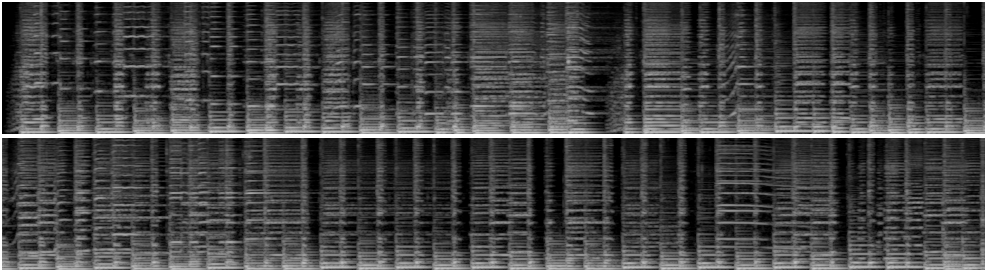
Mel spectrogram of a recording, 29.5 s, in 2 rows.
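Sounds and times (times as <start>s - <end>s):
backing track: 0.1s - 29.4s.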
